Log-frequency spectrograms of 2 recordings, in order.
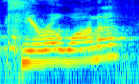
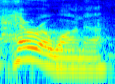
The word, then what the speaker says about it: Heroana: tonight as well that I called Hero-wana. But turns out it's pronounced heroana, because it's like the heroine of weed.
